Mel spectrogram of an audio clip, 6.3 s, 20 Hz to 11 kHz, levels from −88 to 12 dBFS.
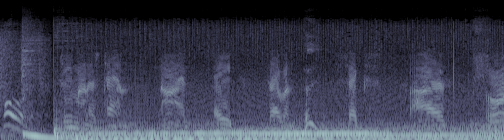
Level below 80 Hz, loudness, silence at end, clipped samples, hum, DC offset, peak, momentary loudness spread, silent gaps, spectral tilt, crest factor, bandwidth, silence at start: -28 dBFS; -26 LUFS; 0 s; under 0.1%; none; 0.2%; -12 dBFS; 4 LU; none; -7.5 dB/octave; 12 dB; 7.2 kHz; 0 s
